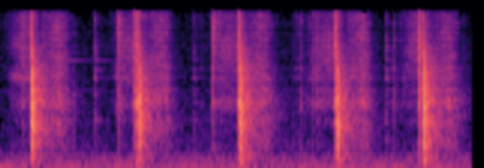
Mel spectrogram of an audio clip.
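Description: Chef's knife slicing green pepper into thin strips on a plastic cutting board: five sharp knocks of the blade on the board, a little under a second apart.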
